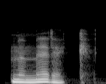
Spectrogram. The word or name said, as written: mimetic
